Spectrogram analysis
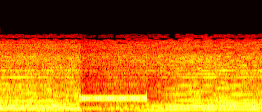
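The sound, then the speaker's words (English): A telephone rings with steady, buzzy electronic tones as a call is placed to an office one studio down, broken by a single clear beep partway through, then the ringing continues. It is fairly loud, with no one talking. “Probably ignoring the phone.”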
